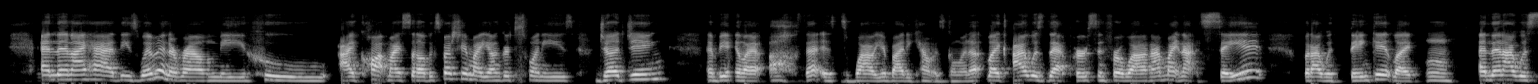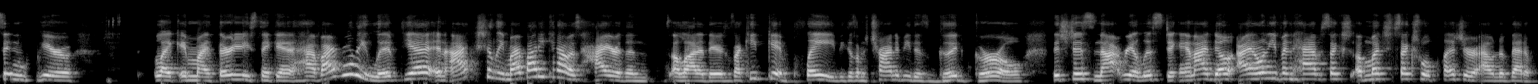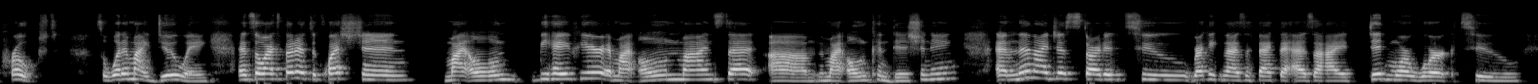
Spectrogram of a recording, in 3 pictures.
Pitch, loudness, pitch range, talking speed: 200 Hz, -17 LUFS, 180-235 Hz, 200 wpm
